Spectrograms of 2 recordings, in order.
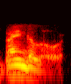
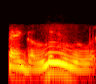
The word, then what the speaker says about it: Bengaluru: So the English spelling of it, pronunciation is Bangalore. Bangaluru is how you say it in India.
